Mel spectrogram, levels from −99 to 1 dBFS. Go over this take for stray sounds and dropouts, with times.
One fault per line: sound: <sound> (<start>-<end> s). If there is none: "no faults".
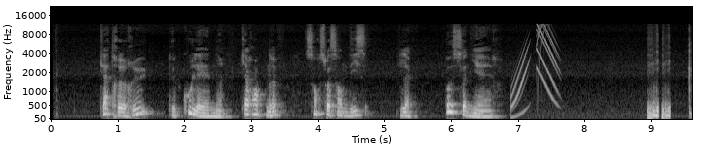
sound: chirp (6.9-7.7 s)
sound: laugh (8.9-9.3 s)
